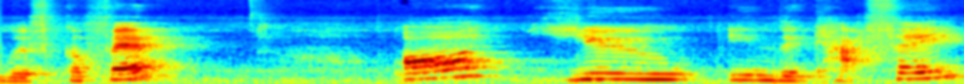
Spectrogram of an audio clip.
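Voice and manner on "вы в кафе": pitch lifts up at the end of "кафе". Russian lesson on general questions: rising question intonation on кафе. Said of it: "General question, rising intonation".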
